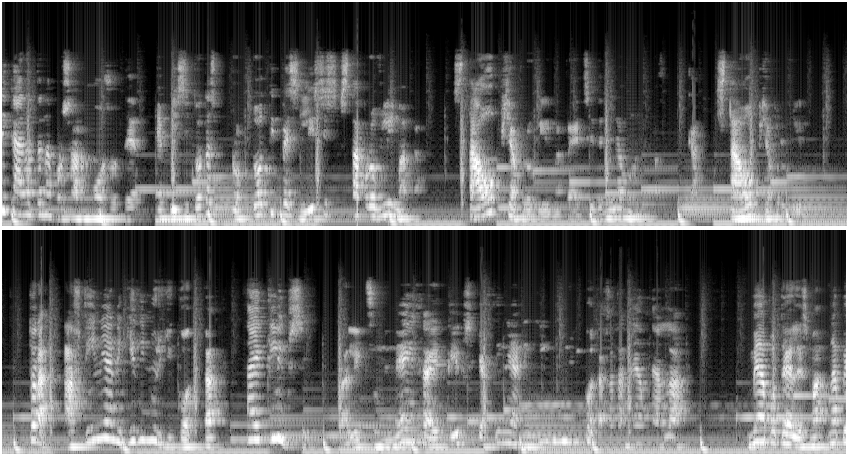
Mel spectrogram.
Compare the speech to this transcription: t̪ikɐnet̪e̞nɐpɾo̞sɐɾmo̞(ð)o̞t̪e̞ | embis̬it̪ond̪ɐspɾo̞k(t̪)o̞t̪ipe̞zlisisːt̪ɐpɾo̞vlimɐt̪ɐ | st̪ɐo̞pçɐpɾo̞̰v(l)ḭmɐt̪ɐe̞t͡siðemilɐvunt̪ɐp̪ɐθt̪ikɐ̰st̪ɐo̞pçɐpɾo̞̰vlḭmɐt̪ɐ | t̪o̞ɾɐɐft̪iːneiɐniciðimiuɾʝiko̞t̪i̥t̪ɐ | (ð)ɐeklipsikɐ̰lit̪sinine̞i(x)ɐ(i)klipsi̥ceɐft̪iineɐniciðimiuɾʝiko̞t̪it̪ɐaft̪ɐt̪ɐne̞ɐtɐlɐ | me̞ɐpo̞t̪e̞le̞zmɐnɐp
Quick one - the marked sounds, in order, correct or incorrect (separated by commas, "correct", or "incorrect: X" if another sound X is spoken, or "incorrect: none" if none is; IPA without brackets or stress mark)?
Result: incorrect: z, correct, correct, incorrect: θ, incorrect: θ, incorrect: e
